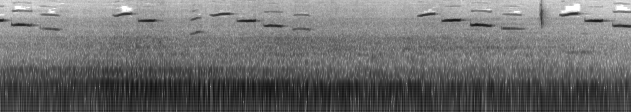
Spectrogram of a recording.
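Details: Female Sunda robin calls meant to draw in the male. Pure high whistles step down in pitch across short phrases and repeat several times over a constant low rumbling background.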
